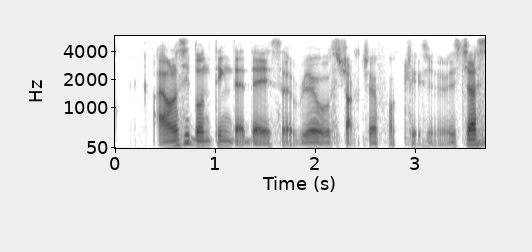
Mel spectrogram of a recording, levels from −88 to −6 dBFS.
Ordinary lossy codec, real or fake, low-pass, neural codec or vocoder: none; real; 5.4 kHz; none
